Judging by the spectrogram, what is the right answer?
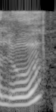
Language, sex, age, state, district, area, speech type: Nepali, female, 18-30, West Bengal, Jalpaiguri, rural, spontaneous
